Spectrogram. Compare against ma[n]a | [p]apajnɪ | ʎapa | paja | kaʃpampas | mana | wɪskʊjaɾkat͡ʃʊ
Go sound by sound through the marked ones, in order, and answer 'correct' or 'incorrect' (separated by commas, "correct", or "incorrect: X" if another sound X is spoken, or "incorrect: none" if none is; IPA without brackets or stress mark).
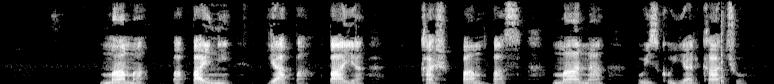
incorrect: m, correct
